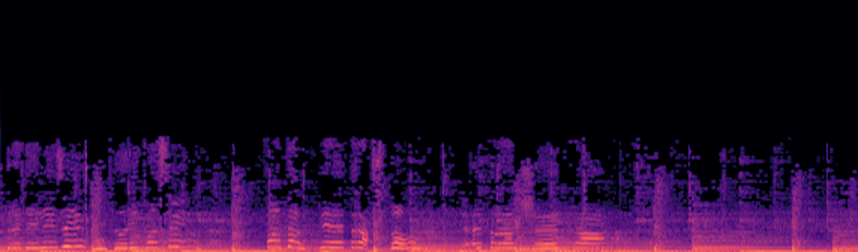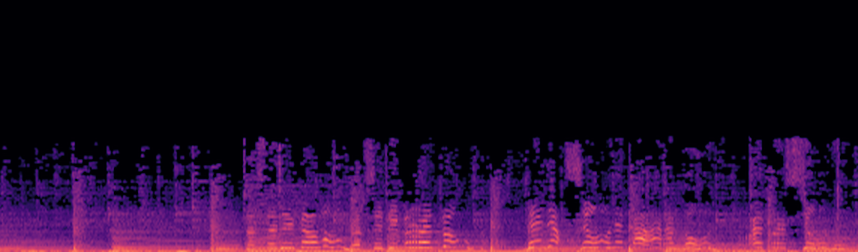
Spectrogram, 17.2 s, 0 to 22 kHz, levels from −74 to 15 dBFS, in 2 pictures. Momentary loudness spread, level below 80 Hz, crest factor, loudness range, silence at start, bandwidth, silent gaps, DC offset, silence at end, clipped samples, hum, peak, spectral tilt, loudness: 5 LU; -20 dBFS; 12 dB; 3 LU; 0 s; 10.5 kHz; none; under 0.1%; 0 s; under 0.1%; none; 0 dBFS; -6.5 dB/octave; -15 LUFS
